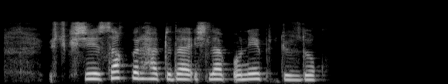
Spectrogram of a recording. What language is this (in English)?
Uyghur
